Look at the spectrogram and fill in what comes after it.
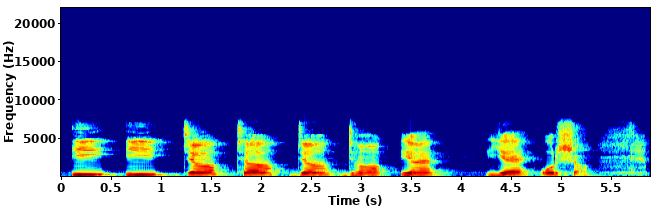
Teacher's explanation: तालव्य वर्ण जिसका हमारा उच्चारण स्थान तालु होता है।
